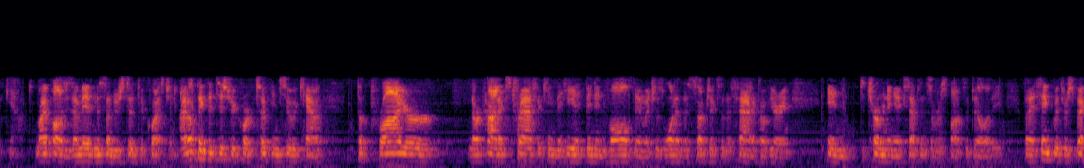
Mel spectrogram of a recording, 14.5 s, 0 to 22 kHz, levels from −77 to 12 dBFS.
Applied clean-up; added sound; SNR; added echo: neural separator model SepFormer DNS4.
